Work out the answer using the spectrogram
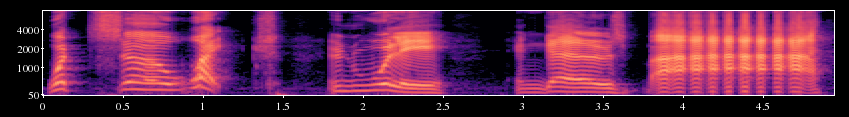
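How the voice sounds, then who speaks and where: A man voicing a rude, sarcastic male pig who talks slowly and loudly in a drawn-out, taunting way. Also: on the high side, sing-song, clear, resonant tone, pitched above the performer's own voice, exaggerated voice. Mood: smug. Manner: slow, drawn-out, loud, taunting.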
